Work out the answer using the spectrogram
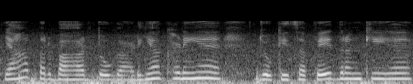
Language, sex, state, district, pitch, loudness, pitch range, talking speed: Hindi, female, Uttar Pradesh, Lalitpur, 255 Hz, -13 LUFS, 225-265 Hz, 190 wpm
